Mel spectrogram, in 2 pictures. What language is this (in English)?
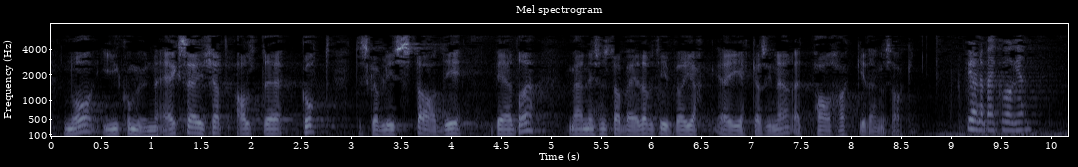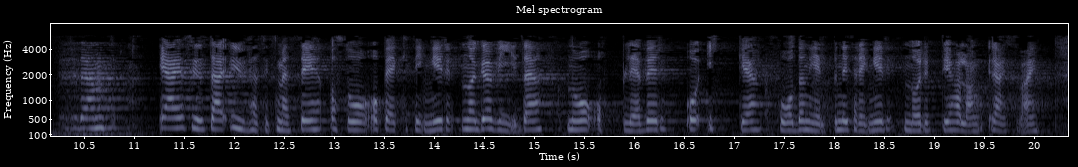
Norwegian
